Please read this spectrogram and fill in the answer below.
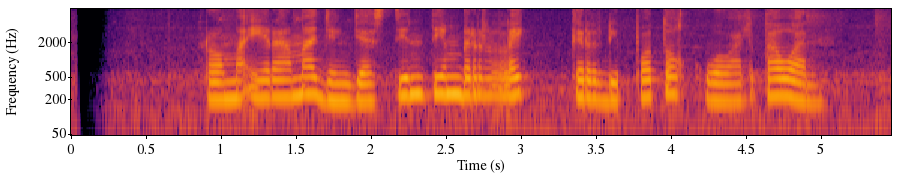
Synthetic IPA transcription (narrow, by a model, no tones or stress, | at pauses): romaʔiɾamad͡ʒɨŋd͡ʒast̪int̪imbərlaikːərdipɔt̪ɔkuwawart̪awan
